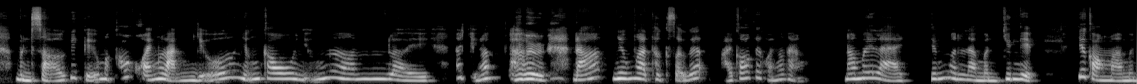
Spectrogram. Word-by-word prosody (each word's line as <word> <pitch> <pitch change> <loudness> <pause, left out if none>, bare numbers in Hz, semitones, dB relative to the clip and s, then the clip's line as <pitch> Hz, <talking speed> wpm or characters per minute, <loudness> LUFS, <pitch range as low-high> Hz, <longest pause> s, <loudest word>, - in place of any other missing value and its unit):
mình 200 -5 +4
sợ, 175 +1 +1
cái 300 - -4
kiểu - - -2
mà, 255 0 +2
có 335 - -5
khoảng 225 +5 +2
lặng 180 -6 +3
giữa 215 +7 -1
những 255 0 +2
câu 260 -1 +4
những, 245 +2 -1 0.2
ơm, 250 +1 +2
lời 180 -6 -2 0.3
nói 305 - -5
chuyện 190 - -7
lắm. 270 - +2 0.3
Ừ, 240 -4 +7 0.3
đó, 235 +10 +1
nhưng 265 0 +5
mà 250 -3 +3
thực 225 -3 -7
sự - - -4
á, 270 +5 -1 0.2
phải 190 - -5
có 275 +2 -2
cái 300 - -4
khoảng 200 0 -7
lặng, 215 -10 -7 0.4
nó 250 +1 +2
mới 290 +2 +1
là 250 -12 0 0.3
chứng 260 +3 -1
minh 270 -4 -1
là 210 -4 -1
mình 175 -2 0
chuyên 250 -1 +2
nghiệp, 220 -4 +2 0.4
chứ 355 - +1
còn 190 - +1
mà 165 -1 -2
mình 175 0 0
240 Hz, 220 wpm, -20 LUFS, 195-260 Hz, 0.4 s, Ừ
